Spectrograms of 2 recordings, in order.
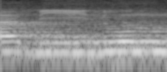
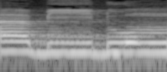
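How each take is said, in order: No difference in how they are said.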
